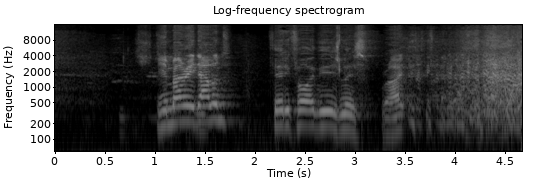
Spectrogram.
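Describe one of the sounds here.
A middle-aged man speaks with animation and laughs.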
